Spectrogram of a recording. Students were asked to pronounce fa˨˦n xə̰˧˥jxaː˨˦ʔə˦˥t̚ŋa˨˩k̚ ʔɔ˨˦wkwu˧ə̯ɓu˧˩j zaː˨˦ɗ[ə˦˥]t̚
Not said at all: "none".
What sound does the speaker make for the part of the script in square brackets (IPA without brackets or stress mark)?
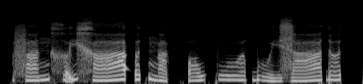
ə˦˥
